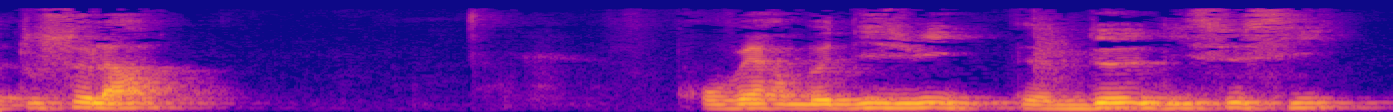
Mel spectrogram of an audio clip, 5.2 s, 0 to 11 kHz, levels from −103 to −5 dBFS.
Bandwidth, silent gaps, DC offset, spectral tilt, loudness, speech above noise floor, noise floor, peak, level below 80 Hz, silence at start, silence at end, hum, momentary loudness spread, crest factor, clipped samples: 8.6 kHz; none; under 0.1%; -7 dB/octave; -27 LUFS; 52 dB; -78 dBFS; -10 dBFS; -74 dBFS; 0 s; 0.05 s; none; 11 LU; 18 dB; under 0.1%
